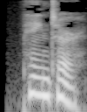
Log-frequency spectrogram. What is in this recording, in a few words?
"Painter", English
